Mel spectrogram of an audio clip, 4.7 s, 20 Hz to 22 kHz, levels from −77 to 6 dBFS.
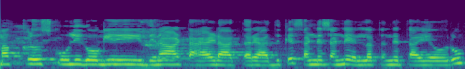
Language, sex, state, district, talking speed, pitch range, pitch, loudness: Kannada, female, Karnataka, Raichur, 165 wpm, 205-230 Hz, 215 Hz, -13 LUFS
